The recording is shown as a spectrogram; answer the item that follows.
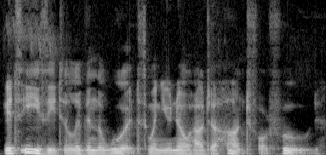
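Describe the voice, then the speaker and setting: A man voicing a large, gentle orc healer in an ASMR roleplay, speaking in an earnest, measured and reassuring way. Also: deep voice, muffled recording. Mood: kindly, calm. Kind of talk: ASMR roleplay, soft storytelling to an injured listener.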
